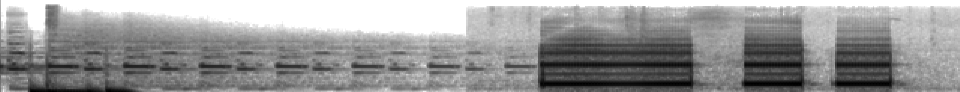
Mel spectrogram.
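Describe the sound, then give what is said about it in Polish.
A quick string of evenly spaced dialing beeps, then loud buzzing ringback tones of an outgoing phone call from Łódź, Poland: one long ring and two shorter ones, with no voices. “do której udało mi się dodzwonić i krótko z nią porozmawiać na temat Nagrody Oscara i wielu innych rzeczy związanych z jej wielką karierą.”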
